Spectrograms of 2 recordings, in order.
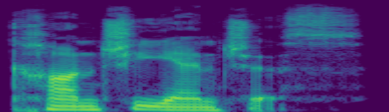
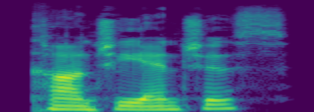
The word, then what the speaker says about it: conscientious: So conscientious has four syllables and the stress is on that third syllable. N conscientious conscientious. That second syllable is what really confuses people because that sigh almost sounds like you're saying she. Conscientious.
